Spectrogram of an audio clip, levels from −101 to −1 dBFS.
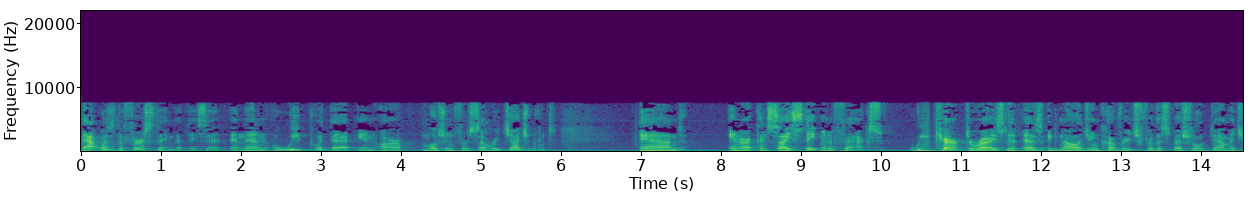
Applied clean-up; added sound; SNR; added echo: none; Crushing; 10 dB; none.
